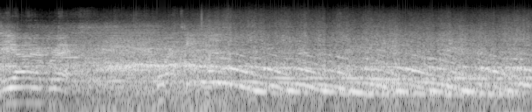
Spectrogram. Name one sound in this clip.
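Race car engines scream past at high speed, their pitch dropping as they go by.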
